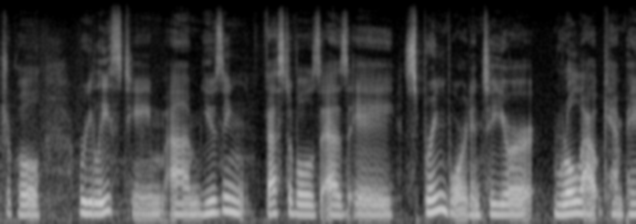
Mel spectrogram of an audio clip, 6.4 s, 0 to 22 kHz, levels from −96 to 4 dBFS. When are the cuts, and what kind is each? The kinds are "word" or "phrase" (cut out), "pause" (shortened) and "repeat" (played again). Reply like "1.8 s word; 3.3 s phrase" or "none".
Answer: 2.5 s pause; 4.0 s pause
